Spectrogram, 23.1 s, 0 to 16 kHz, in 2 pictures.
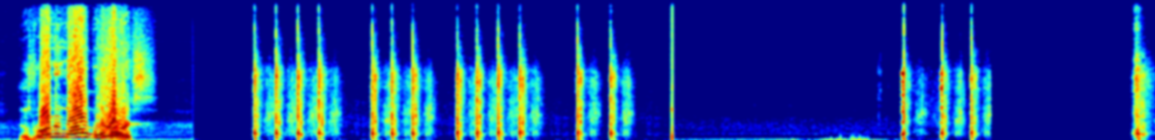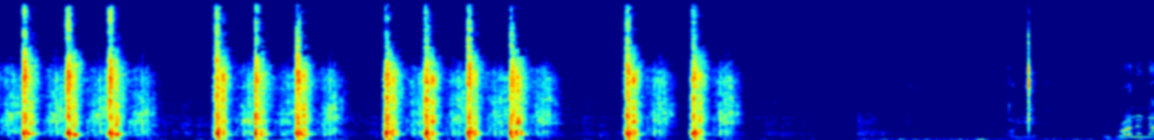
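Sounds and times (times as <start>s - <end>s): pistol shots: 2.6s - 6.5s, 9.0s - 9.9s, 11.3s - 17.2s, 17.8s - 19.6s.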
